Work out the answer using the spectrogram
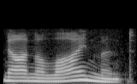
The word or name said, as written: nonalignment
